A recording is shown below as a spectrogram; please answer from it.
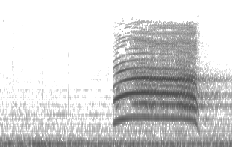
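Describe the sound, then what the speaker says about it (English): Quark, the Ferengi barkeep in the Star Trek Online video game, lets out one high, wavering scream about a second long, loud and alone over a low game-ambience hum. "Quark is screaming"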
